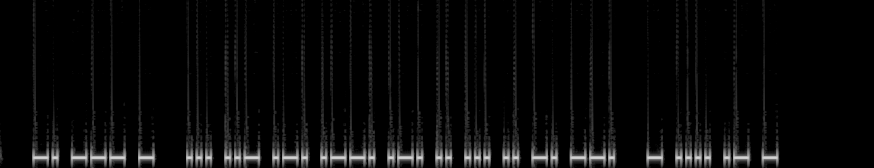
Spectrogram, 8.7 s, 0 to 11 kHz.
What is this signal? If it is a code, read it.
Morse code, heard as a keyed tone, about 24 wpm, 700 Hz. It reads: NOT SURPRISING THAT
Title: Speed-Racing - Sets of 5 Words 25wpm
